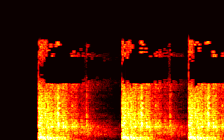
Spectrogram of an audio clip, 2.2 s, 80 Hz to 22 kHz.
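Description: Three heavy impact sound effects on an animated title card, starting about half a second in. Each is a sudden loud hit that fades away over about half a second, the hits coming roughly 0.7 s apart.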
